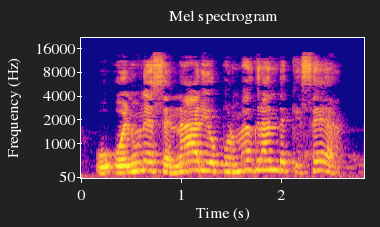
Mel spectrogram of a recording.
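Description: With noticeable background noise, a man speaks using ordinary pitch variation. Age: 40s. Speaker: motivational speaker. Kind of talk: motivational monologue.

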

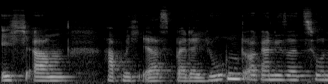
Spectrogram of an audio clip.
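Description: Audible room echo surrounds a woman speaking at medium pitch. She talks at a fairly slow pace with ordinary pitch variation. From Gütersloh area, East Westphalia, Germany. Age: 40s. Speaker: state politician. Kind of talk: casual chat.

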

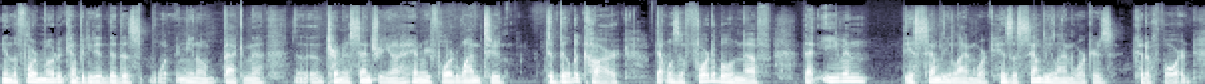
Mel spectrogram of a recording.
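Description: Talking at a very fast pace, a man with an American accent and a fairly low pitch sounds somewhat breathy, his intonation lively. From San Jose, California. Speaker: podcast host. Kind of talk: podcast monologue. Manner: halting, many fillers.

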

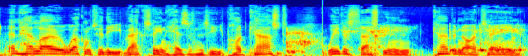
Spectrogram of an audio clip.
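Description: A man's moderately paced speech, with ordinary pitch variation, competes with noticeable background noise. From Western New South Wales, Australia. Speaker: podcast host, journalist. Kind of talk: interview.

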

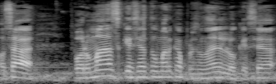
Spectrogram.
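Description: A man with a Mexican accent at a fairly slow pace, ordinary pitch variation, and noticeable background noise. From Mexico. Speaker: podcast host. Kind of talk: casual monologue.

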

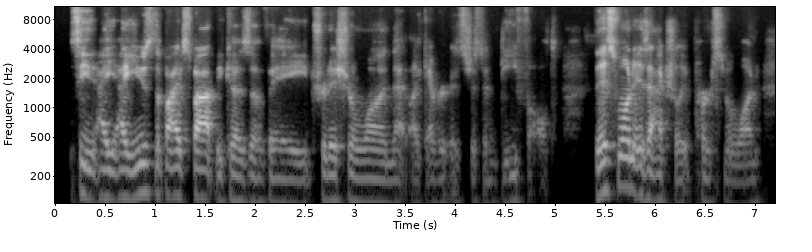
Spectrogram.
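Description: A man with an ordinary speaking voice, fairly low in pitch with ordinary pitch variation, at a fairly quick pace with big swings in loudness, over a quiet background. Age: 30s. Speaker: soccer podcast co-host. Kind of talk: casual chat.

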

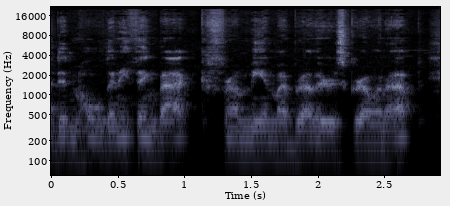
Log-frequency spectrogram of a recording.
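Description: A man with a Californian accent speaks at a fairly low pitch. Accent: Californian American. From Northern California, US. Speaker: bitcoin education card entrepreneur. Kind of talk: interview.

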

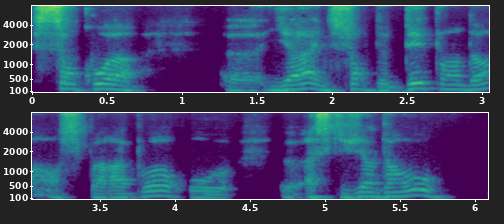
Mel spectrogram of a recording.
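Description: Against a quiet background, the somewhat breathy voice shows ordinary pitch variation. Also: man. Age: 70s. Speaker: historian. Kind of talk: interview. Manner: halting.

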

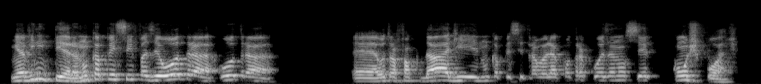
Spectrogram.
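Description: The speaker has a Rio de Janeiro accent. Delivery is fairly quick, with ordinary pitch variation. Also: man, high pitch for a man. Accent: carioca. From Rio de Janeiro (Tijuca). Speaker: football fitness coach. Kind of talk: interview. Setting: podcast recording.

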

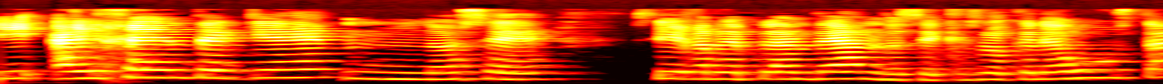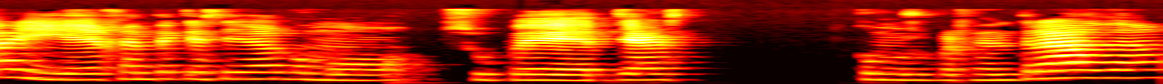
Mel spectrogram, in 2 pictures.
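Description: A high-pitched woman's voice with fairly even intonation. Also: moderate pace. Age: 20s. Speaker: podcast co-host. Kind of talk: casual chat. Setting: at home.

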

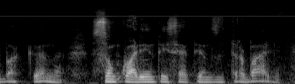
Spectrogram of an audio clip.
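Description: A man's dark, mellow, somewhat breathy voice. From Paraná interior, Brazil. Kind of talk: interview conversation.

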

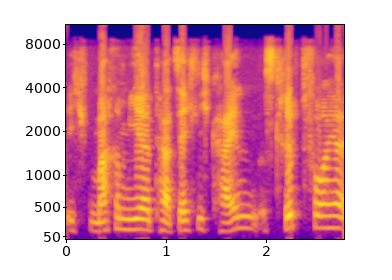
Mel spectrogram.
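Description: A man with a fairly high pitch, ordinary pitch variation and a very slow pace. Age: 40s. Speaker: life coach. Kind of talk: interview. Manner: hesitant, many filler sounds.

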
